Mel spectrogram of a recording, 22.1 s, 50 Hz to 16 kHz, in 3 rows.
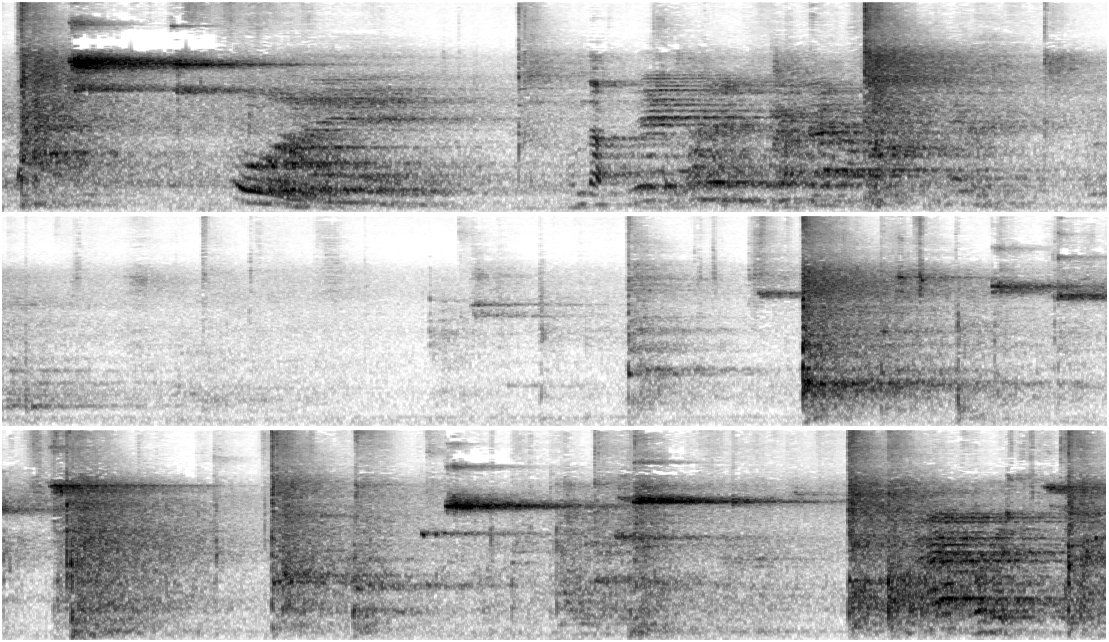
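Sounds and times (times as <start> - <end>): shoes squeaking on court: 0.2 - 1.6, 10.1 - 16.2, 17.0 - 20.4, 21.4 - 22.0.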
